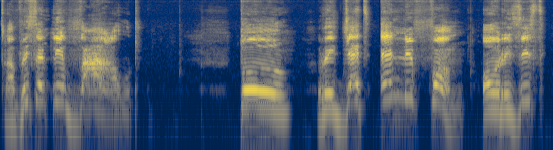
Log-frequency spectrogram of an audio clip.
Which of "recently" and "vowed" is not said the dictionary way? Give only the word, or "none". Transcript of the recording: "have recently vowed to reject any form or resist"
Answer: none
